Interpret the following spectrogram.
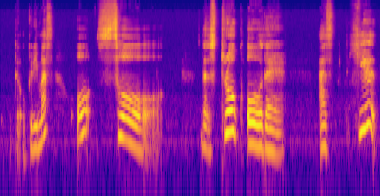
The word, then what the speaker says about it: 送: This kanji means to send, and we pronounce 送, で送ります, or so.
